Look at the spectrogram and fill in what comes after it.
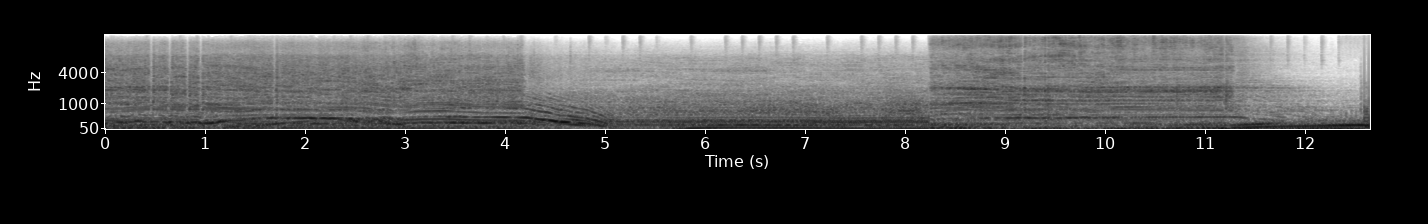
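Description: Off-road 4x4's engine revving hard under load, its pitch rising and falling over and over, then held high for several seconds. The sound changes abruptly about four and eight seconds in.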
